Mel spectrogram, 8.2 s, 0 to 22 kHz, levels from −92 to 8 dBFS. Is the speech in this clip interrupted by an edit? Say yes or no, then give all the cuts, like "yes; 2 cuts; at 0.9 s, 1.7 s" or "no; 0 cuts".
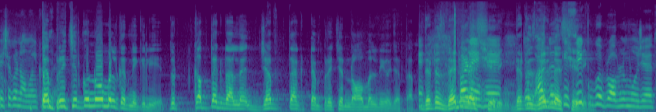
yes; 1 cut; at 5.3 s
